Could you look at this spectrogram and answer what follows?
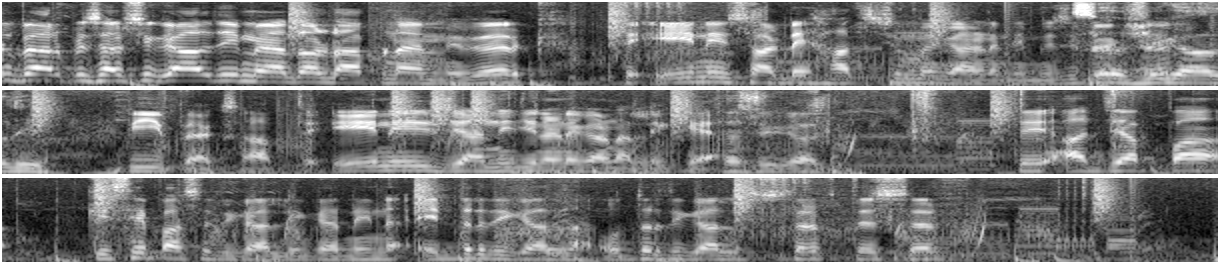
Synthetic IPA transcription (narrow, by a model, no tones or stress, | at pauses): lpjaːɾpiːsəʃiːɡald͡ʒiːmɛ̃ːt̪ʊaːɖaːəpnaːɛːmiːʋəɾk | t̪ḛːʔeːnəĩːsaːɖeːɦət̪ʰt͡ʃʊmẽːɡaːɽ̃ẽːd̪iːmɪziːəəsiːɡəld͡ʒiː | piːpɛːksa̰ːpt̪ḛːʔeːnəĩzjaːniːd͡ʒɪnãːneːɡaːɽ̃ãːlɪkʰːja̰ːəsiːɡəld͡ʒi | t̪eːʔəd͡ʒaːpãː | kɪseːpaːseːd̪iːɡəlnĩːkəɾniːnã̰ːʔɪd̪əɾd̪iːɡəlnã̰ːʔʊd̪əɾd̪iːɡəlsɪɾpʰt̪eːsɪɾpʰ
